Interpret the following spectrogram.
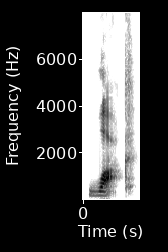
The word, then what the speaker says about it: walk: this L is silent let's look at a different one what och walk there that only has the one L so there is no L sound in that word because the L is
